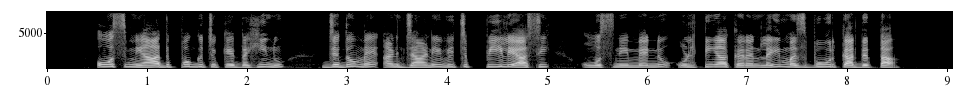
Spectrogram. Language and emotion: Punjabi, disgusted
